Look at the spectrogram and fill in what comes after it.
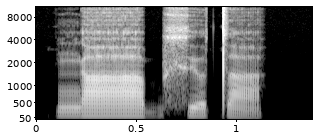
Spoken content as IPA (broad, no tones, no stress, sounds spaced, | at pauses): ŋ aː b xʲ o t a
